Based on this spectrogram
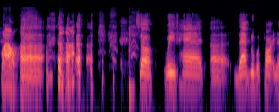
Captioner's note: laugh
